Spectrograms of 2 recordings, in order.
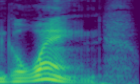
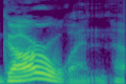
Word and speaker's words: Gawain: This is Lowery's adaptation of the 14th century chivalric romance Sir Gawain and the Green Knight, with Dev Patel playing Gawain, or Gawain if you prefer, or even Garwin, a pronunciation the actor playing King Arthur brought to the table, and that Lowery decided to roll with, nodding to the fact that there are already multiple interpretations of the name and of the original romance itself.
